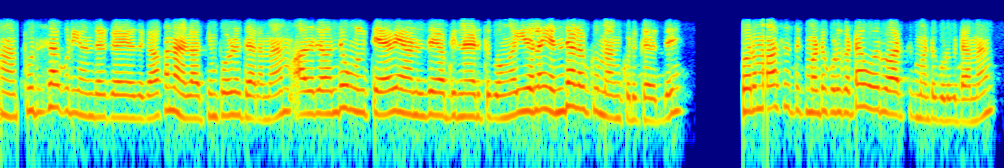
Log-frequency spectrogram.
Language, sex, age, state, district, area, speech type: Tamil, female, 60+, Tamil Nadu, Cuddalore, rural, conversation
